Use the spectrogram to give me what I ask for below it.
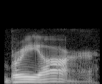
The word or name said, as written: briard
